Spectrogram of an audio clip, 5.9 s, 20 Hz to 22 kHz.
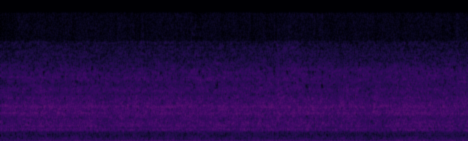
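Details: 2009 Toyota Corolla 1.8L with P0302 and a flashing check engine light, idling in closed loop. Quiet idle with an uneven, stumbling beat that drops pulses. Cylinder 2 misfire counts and high negative short-term trims point to the ignition side. Ignition coil misfire.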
